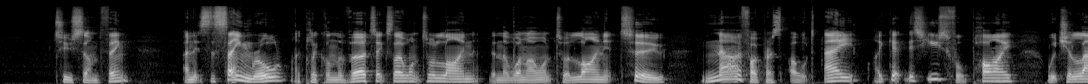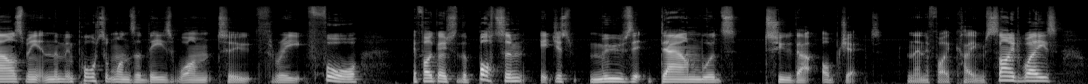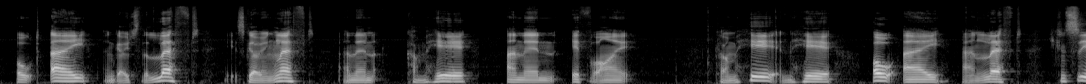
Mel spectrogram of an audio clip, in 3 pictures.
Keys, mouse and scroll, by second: 2.3 click, 2.9 click, 5.1 shift+click, 5.7 middle click, 8.0 alt+a, 19.8 middle click, 22.1 alt+a, 24.5 middle click, 25.5 middle click, 26.5 click, 28.8 click, 29.5 shift+click, 30.5 alt+a, 32.0 shift+middle click, 32.4 middle click.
